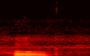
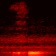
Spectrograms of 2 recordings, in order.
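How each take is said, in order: First: The vowel is a long O. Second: The vowel is a short aw sound. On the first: It is the ablative singular form. "H O C with a macron" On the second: It is the nominative or accusative neuter singular form. "which is a short O in Latin, which is like an aw sound"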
